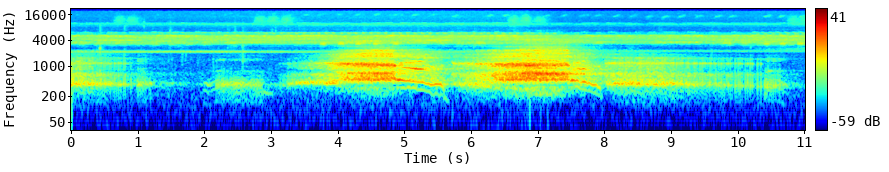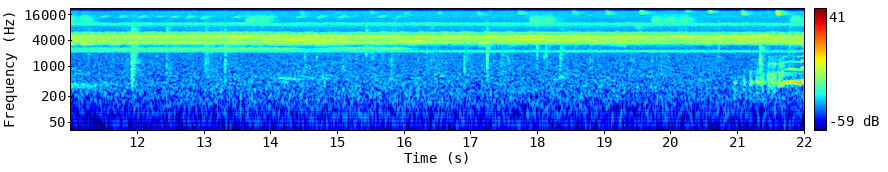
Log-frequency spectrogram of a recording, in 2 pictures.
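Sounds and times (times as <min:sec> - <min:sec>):
howler monkey howling at Cuevas: 0:02.1 - 0:10.6, 0:21.4 - 0:22.0.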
